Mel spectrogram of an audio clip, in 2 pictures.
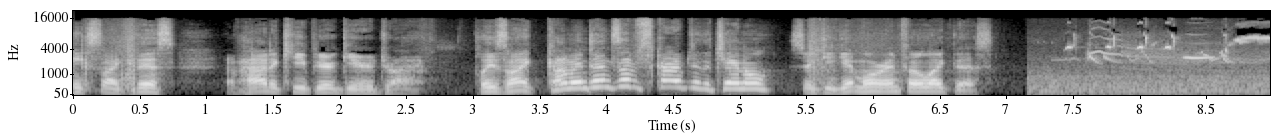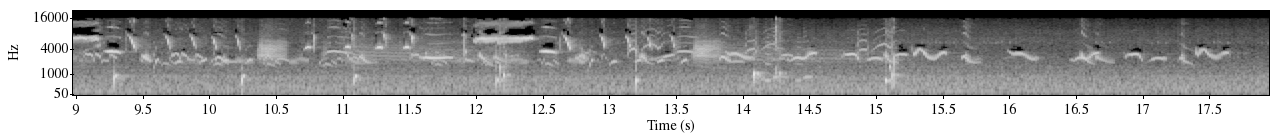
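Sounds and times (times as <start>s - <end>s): birds chirping and singing: 7.2s - 17.9s.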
